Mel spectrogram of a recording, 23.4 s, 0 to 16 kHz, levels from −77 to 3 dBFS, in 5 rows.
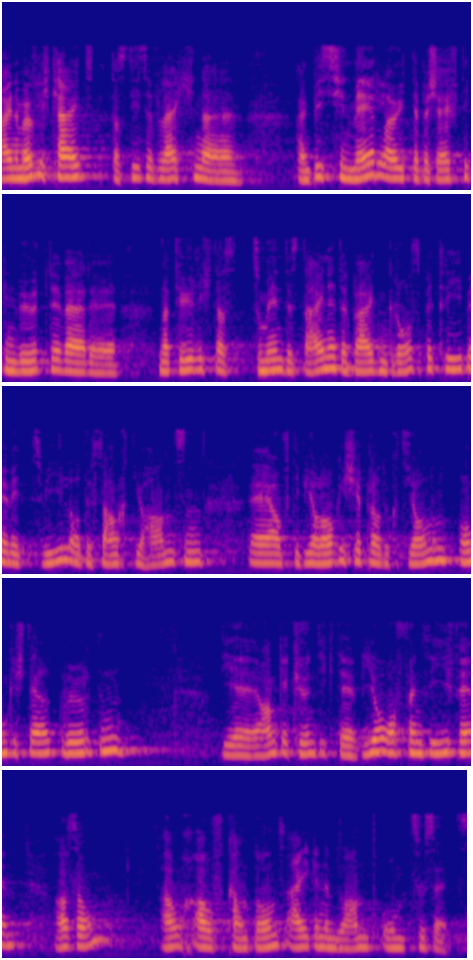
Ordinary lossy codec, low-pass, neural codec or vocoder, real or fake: MP3, 96 kbps; 7.2 kHz; none; real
